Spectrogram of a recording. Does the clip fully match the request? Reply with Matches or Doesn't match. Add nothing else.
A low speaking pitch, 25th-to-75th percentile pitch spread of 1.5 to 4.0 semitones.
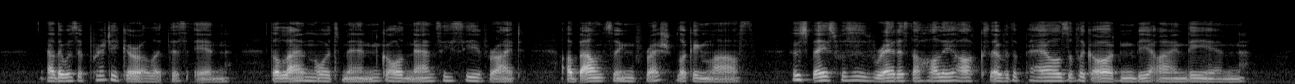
Doesn't match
